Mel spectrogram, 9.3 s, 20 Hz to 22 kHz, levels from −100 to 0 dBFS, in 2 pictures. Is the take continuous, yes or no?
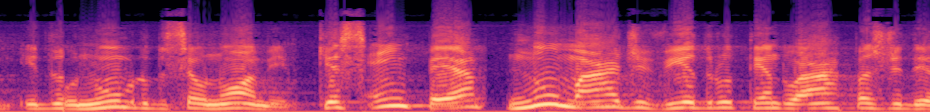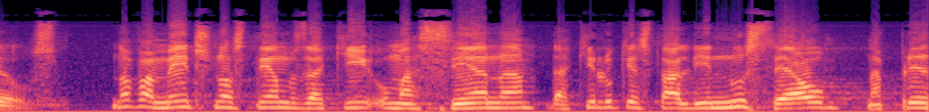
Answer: no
